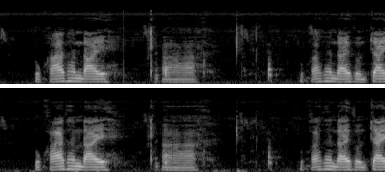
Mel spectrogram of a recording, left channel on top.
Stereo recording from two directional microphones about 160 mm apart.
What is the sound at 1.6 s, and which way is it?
Speech, 55° right (ahead or behind).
